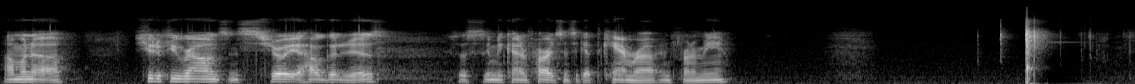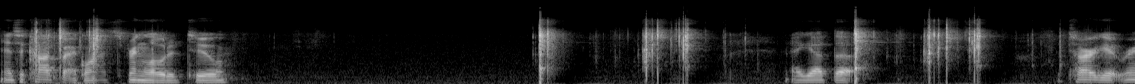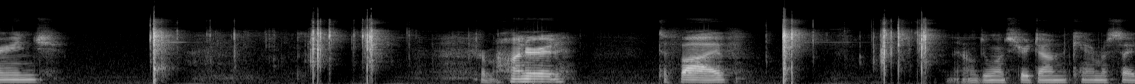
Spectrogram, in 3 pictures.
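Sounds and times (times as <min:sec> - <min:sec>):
bb pistol shot snap: 0:10.2 - 0:10.7, 0:16.7 - 0:17.1, 0:24.2 - 0:24.6, 0:30.5 - 0:30.9
pistol cocking clacks: 0:16.7 - 0:17.1, 0:17.8 - 0:18.5, 0:19.9 - 0:21.4, 0:24.2 - 0:24.6, 0:25.8 - 0:26.8, 0:30.4 - 0:32.2.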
